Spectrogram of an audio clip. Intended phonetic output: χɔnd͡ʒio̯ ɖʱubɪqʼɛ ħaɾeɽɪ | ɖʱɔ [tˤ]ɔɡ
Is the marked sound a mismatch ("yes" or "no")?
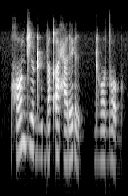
yes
